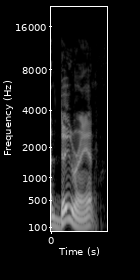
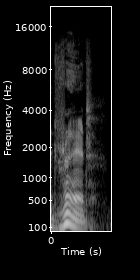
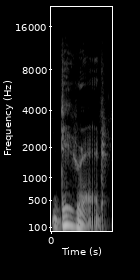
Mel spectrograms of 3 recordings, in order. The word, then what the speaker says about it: Durant: Durant, 62. Don't make fun of the way I say that. That's how you say it. Some of you more educated might say Durant, but it's Durant, actually.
